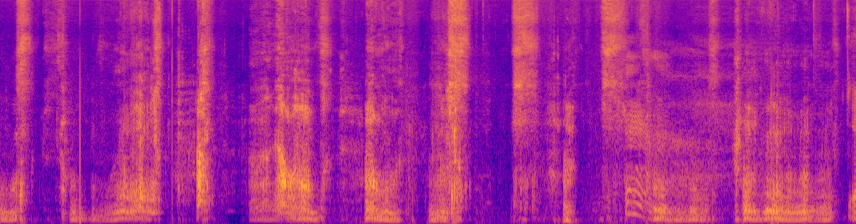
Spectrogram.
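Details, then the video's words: Indoor Boxer dog vocalizing to wake her owners in the morning: repeated low grumbling growls and moaning howl-like bursts, each lasting one to two seconds and separated by short pauses, with a person speaking briefly. "Boxer Dog OR Alarm Clock?"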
